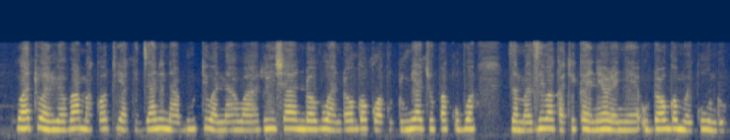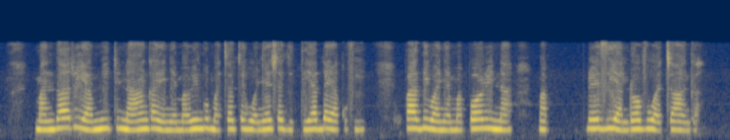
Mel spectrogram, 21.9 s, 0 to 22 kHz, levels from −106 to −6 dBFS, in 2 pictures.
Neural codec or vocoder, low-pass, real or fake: none; 7.2 kHz; real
